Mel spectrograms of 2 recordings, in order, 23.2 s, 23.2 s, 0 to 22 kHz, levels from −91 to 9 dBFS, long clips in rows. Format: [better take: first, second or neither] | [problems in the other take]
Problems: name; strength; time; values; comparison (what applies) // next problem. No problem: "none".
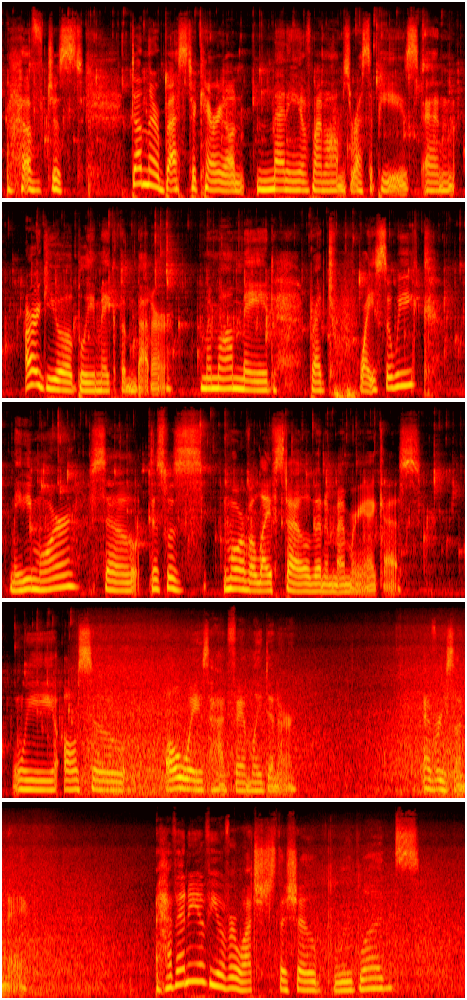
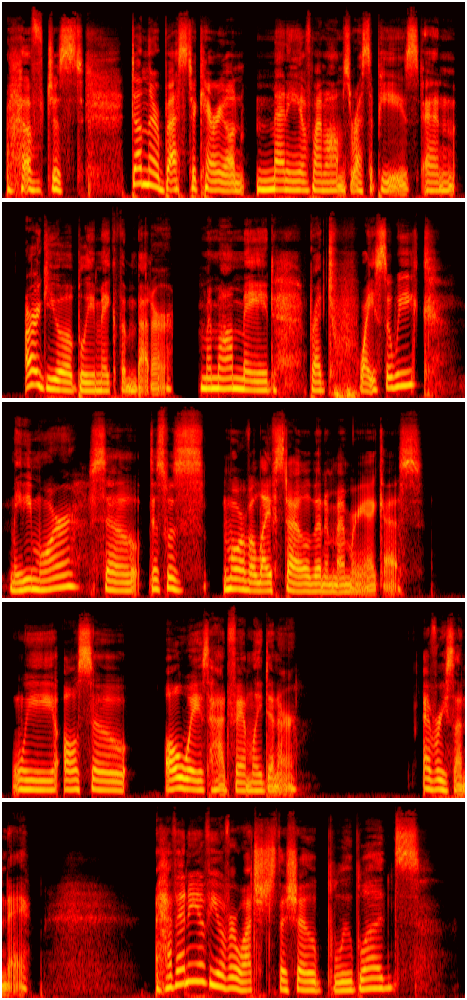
second | rain or running water; noticeable; throughout; 10 dB below the speech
